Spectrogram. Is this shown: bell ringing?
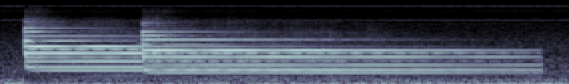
yes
